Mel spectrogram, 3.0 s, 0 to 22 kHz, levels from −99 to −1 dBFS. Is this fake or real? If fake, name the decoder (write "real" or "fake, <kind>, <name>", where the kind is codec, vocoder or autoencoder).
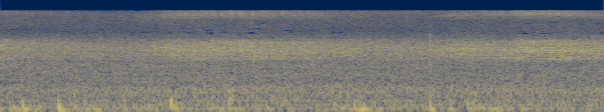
real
